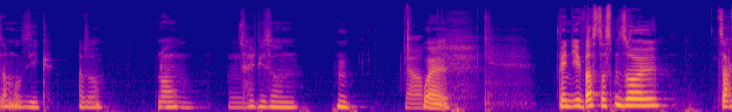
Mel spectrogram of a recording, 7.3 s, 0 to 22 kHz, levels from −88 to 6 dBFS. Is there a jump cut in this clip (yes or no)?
yes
